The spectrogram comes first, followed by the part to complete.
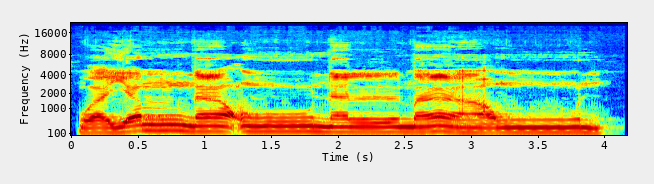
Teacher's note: lemnya tidak boleh Qalqalah atau dipantulkan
